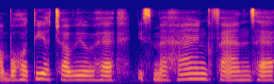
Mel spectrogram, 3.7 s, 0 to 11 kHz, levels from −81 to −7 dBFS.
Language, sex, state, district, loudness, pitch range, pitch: Hindi, female, Chhattisgarh, Raipur, -22 LUFS, 170-200 Hz, 175 Hz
